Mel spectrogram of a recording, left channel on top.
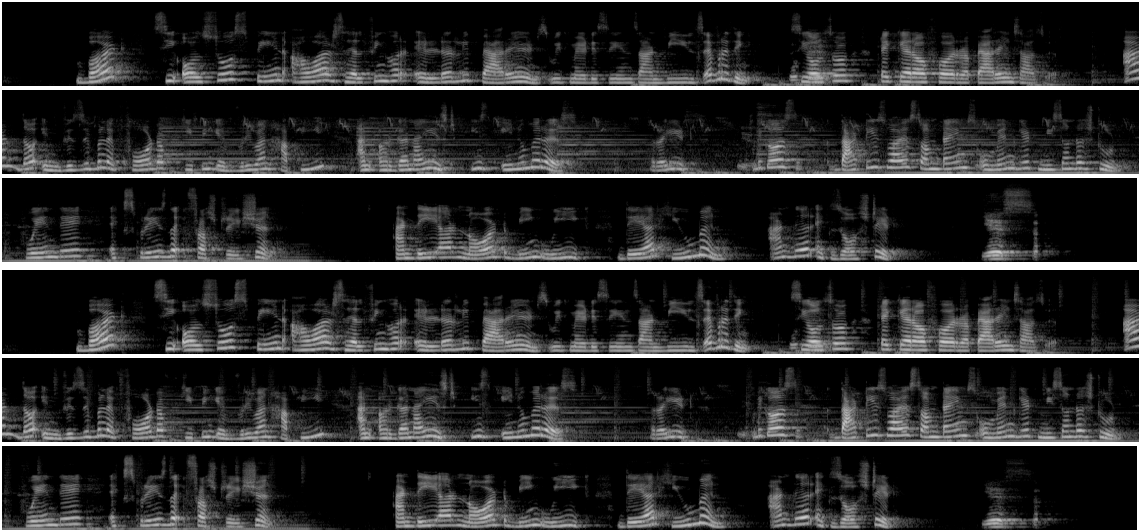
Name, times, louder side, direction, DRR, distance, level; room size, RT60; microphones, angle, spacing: voice 1, 0.7-1.2 1.5-7.5 7.9-8.5 8.8-10.5 11.2-14.6 14.9-17.1 17.8-18.3 18.9-22.6 23.0-25.5 26.7-28.6 28.9-30.0 30.4-31.7, right 2 dB, 20° right, 0.7 m, -25 dB
sound 1, 6.2-25.8, right 1 dB, 60° right, 3.1 m, -43 dB
voice 2, 7.9-8.3 18.0-18.1 18.7-18.9 32.5-33.1, left 2 dB, 50° left, 1.3 m, -28 dB
Church bell, 12.1-22.8, left 4 dB, 35° left, 1.9 m, -47 dB
22.5 x 22.0 x 5.7 m
head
